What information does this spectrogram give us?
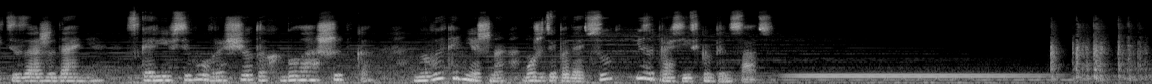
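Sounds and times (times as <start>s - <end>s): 
speech: 0.0s - 7.9s
telephone busy tone beeps after hanging up: 7.8s - 10.7s.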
